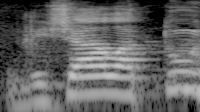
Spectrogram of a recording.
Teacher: غشاوتون ناک سے پڑھنا ہے تاکہ یہ غنہ کے ساتھ ادغام ہوگا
